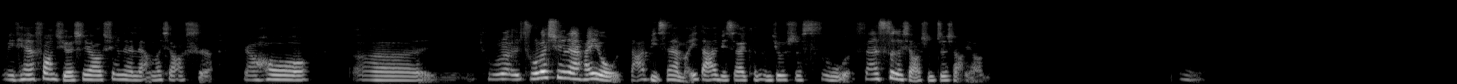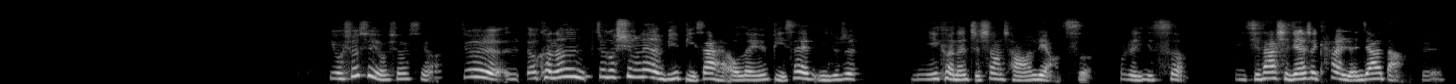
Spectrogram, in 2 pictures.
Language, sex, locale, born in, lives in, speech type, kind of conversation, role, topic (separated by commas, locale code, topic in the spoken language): Chinese, female, zh-CN, United States, United States, conversation, unstructured, none, 你认为哪种运动最有趣？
